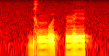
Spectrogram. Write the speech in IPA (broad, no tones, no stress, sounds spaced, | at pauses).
ɡ ɪ ŋʷ ɪ | ɭ ɪ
